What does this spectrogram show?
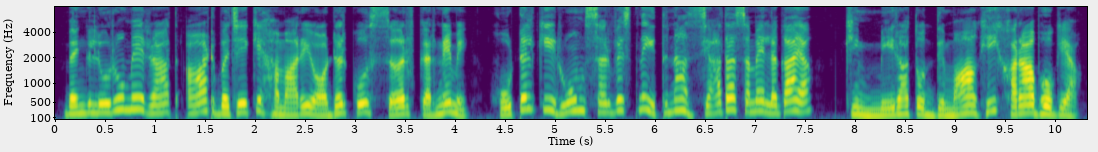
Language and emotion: Hindi, angry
